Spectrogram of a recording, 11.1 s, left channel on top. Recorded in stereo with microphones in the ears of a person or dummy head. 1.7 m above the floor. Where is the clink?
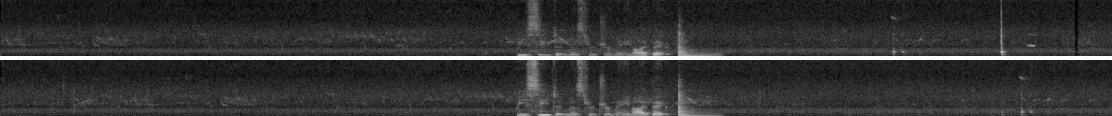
I don't hear a clink.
